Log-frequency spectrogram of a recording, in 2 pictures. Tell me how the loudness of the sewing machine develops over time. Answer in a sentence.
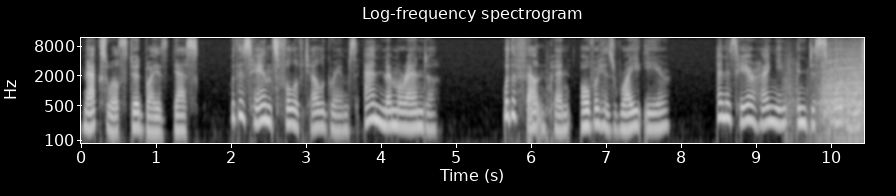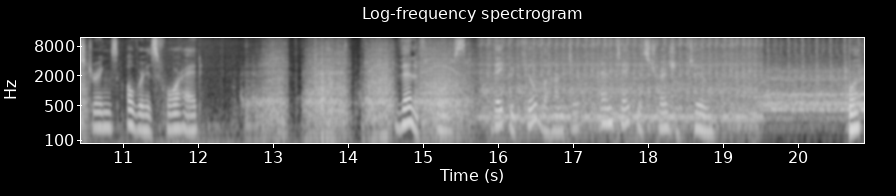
The volume of the sewing machine stays about the same.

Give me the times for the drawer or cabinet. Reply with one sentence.
The drawer or cabinet can't be heard in this clip.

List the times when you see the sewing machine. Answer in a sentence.
You can hear the sewing machine from 9.3 to 20.8 s.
